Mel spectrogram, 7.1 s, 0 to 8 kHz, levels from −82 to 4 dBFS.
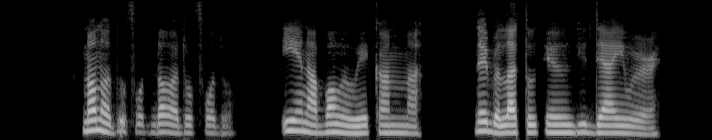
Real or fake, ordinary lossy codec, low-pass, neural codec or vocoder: fake; none; none; codec, 16 kHz, 0.5 kbps, X-Codec, HuBERT features, trained on LibriSpeech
